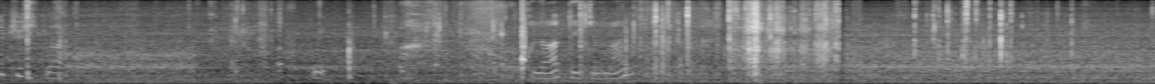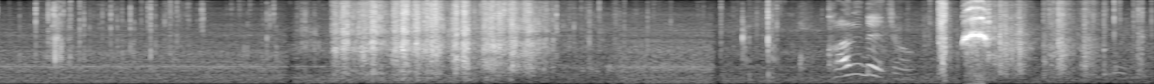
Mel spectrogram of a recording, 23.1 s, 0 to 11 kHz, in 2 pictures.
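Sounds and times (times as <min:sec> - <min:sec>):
paper bag crinkling: 0:04.0 - 0:10.8, 0:11.8 - 0:19.2, 0:20.9 - 0:23.0
paper crumpling and rustling: 0:04.0 - 0:10.9, 0:11.9 - 0:18.2, 0:21.2 - 0:23.0.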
